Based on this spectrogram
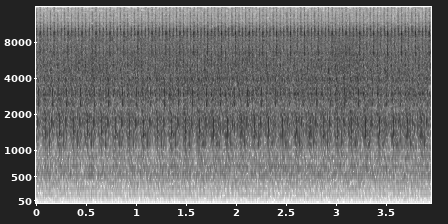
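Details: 2.0 engine (Hyundai/Kia) first start after timing chain, sprockets, VVT solenoids and exhaust camshaft replacement: lumpy idle with irregular pulse about three to four beats a second, gradually smoothing; earlier clacking gone, cause uncertain.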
